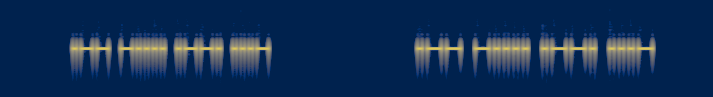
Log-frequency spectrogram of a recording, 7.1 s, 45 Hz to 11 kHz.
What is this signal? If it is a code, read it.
Morse code, heard as a keyed tone, about 32 wpm, 700 Hz. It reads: W6PV W6PV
